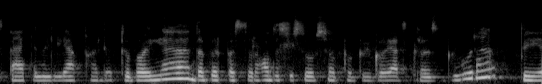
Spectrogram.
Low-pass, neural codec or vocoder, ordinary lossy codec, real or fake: 10.8 kHz; codec, 24 kHz, 3 kbps, HILCodec; Opus, 64 kbps; fake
